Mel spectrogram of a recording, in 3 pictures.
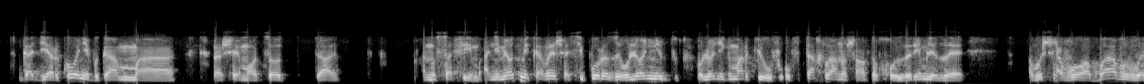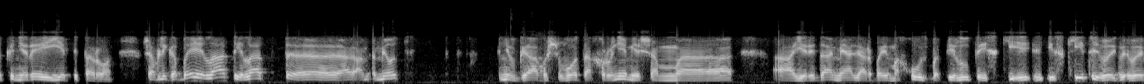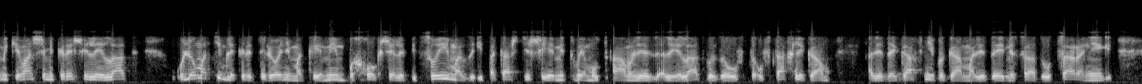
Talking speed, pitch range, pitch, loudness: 135 wpm, 100-125 Hz, 105 Hz, -15 LUFS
